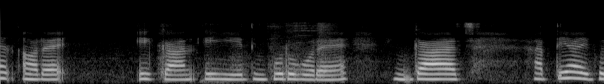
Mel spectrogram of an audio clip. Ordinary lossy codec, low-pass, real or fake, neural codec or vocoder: AAC, 32 kbps; 7.2 kHz; real; none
